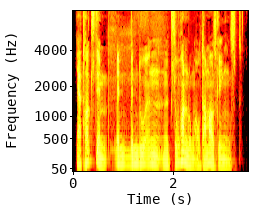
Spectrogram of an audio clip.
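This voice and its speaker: A man's voice: fairly low pitch, moderate pace, dark tone, husky, no echo, studio quality. A man hosting a podcast, chatting casually in an argumentative, ironic way. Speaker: podcast host. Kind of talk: casual chat.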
